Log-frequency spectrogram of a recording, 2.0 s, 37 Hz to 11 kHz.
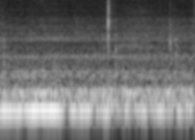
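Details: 5–8 kW diesel heater during air-fuel ratio tuning with an AFR gauge, low power setting not yet tuned: steady low drone with an uneven hum underneath, running rough and noisy at low setting.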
